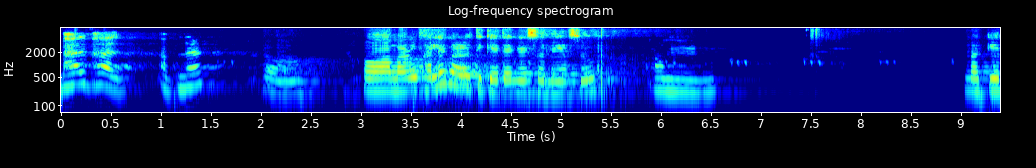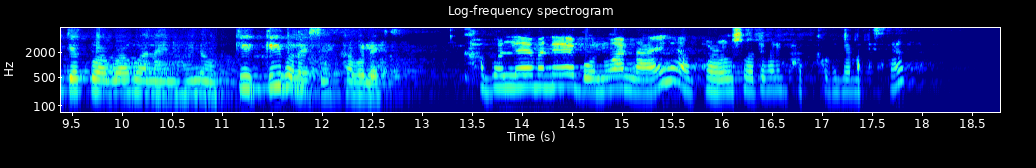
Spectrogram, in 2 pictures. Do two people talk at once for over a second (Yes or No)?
No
